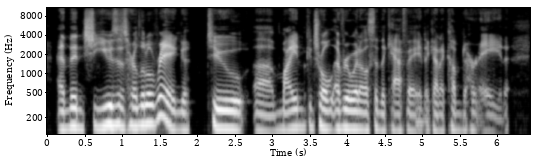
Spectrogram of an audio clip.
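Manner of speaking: ordinary talk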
